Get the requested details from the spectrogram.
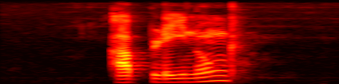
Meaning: rejection
- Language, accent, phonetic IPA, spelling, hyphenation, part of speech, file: German, Austria, [ˈʔapleːnʊŋ], Ablehnung, Ab‧leh‧nung, noun, De-at-Ablehnung.ogg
